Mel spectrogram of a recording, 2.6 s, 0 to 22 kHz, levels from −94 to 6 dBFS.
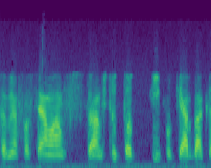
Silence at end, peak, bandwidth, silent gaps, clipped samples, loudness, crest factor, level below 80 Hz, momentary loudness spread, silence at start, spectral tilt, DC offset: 0 s; -2 dBFS; 8.4 kHz; none; under 0.1%; -19 LUFS; 18 dB; -52 dBFS; 8 LU; 0 s; -4.5 dB/octave; under 0.1%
